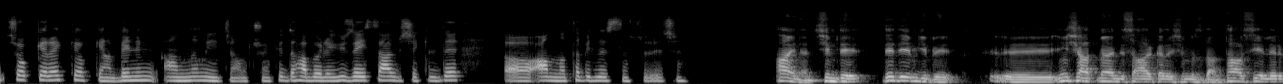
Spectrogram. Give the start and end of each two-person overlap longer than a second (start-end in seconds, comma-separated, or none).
none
